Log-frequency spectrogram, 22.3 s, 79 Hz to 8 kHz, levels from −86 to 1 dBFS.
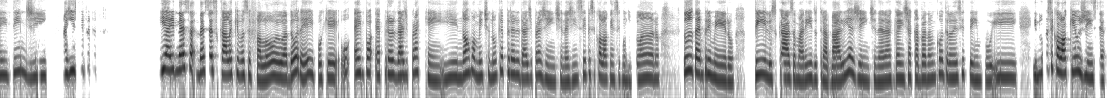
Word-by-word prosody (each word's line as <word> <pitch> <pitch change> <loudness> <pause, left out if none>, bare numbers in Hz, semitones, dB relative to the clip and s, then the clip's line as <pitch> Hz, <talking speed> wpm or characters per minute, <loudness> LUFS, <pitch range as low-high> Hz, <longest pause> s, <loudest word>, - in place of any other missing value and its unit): entendi. 235 -1 -2 0.5
A 250 - 0
gente 280 +2 +3
sempre 300 +1 -17
é - - -18
trat 310 -1 -29 1.3
E 300 +2 +6
aí 300 0 +6
nessa 310 +2 +4
nessa 270 +4 +2
escala 240 -4 +2
que 250 +2 -3
você 230 0 -1
falou, 195 +3 +2
eu 210 -1 +4
adorei, 225 +2 +3
porque 200 0 -1
o 130 +1 -4
é 245 - +2
impor 255 +1 0
é 225 0 -2
prioridade 225 -2 +1
para 265 +1 -2
quem? 185 -2 -3 0.3
E - - 0
normalmente 225 0 0
nunca 220 +6 -2
é - - +2
prioridade 230 -6 -2
para 230 +1 -3
a - - -1
gente, 180 -2 -4
né, 175 - -3
a - - -1
gente 185 +3 -4
sempre 235 +4 -5
se 230 - -7
coloca 200 -3 -1
em 195 - -2
segundo 185 -2 -6
plano. 200 0 -1 0.5
Tudo 290 +2 +5
está 275 -2 +4
em 240 - +1
primeiro, 190 -8 +1 0.4
filhos, 230 -4 +1
casa, 200 -1 +2
marido, 190 +1 -1
trabalho. 180 0 0
E 260 +4 +2
a 265 - +2
gente, 190 -4 -3
né? 175 0 0
Na 185 +1 0
que 190 +2 -4
a - - +2
gente 200 +1 -1
acaba 195 -1 -1
não 195 +1 -2
encontrando 215 -1 -2
esse 210 +4 -3
tempo, 185 -4 -3
e 210 +1 -2 0.3
e 225 - 0
nunca 255 +8 -4
se 330 - +1
coloca 265 -2 +5
em 275 - +3
urgência. 205 -7 0
215 Hz, 185 wpm, -23 LUFS, 195-245 Hz, 1.3 s, E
